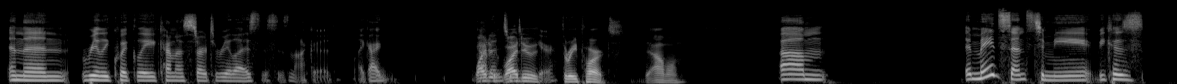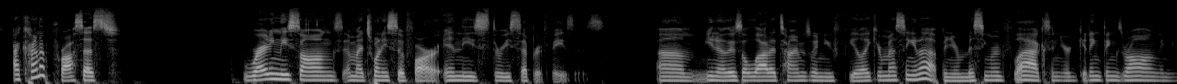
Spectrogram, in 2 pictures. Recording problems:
none

